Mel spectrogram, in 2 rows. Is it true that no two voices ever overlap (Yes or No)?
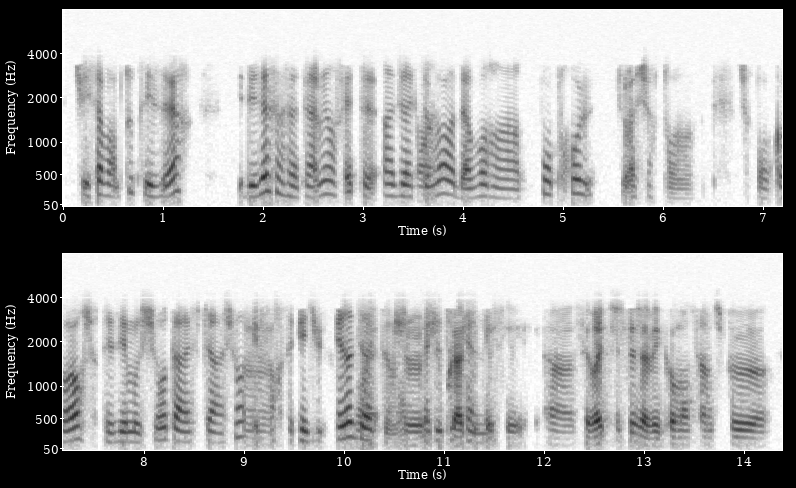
No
